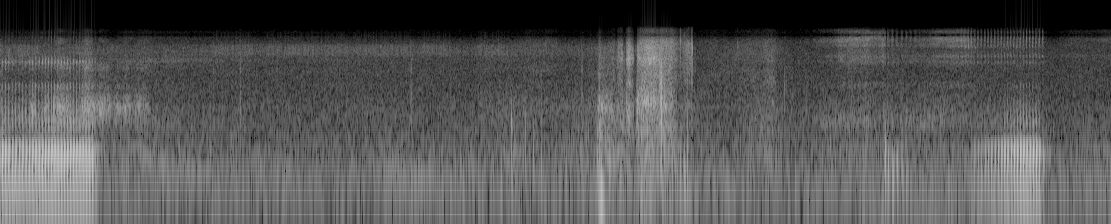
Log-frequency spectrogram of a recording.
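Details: English Bulldog. Heavy, guttural snores from an English Bulldog come in slow, rattling breaths spaced several seconds apart. Quieter wheezy breathing and a brief rustle fill the gaps between them.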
